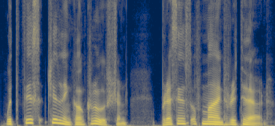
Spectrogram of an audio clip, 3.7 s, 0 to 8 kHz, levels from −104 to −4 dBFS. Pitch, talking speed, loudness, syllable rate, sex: 135 Hz, 130 wpm, -20 LUFS, 5.0 syllables/s, male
